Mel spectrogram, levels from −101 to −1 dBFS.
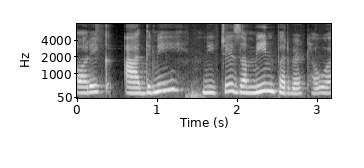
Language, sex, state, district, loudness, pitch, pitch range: Hindi, female, Chhattisgarh, Raipur, -15 LUFS, 240 Hz, 225-275 Hz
